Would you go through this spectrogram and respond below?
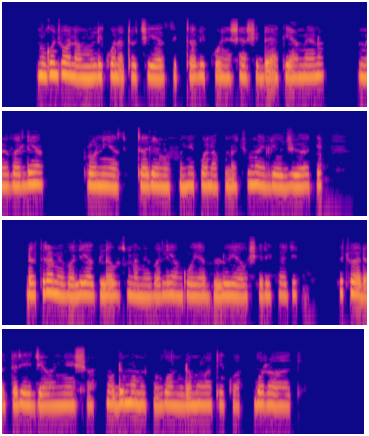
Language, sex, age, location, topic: Swahili, female, 18-24, Wajir, health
